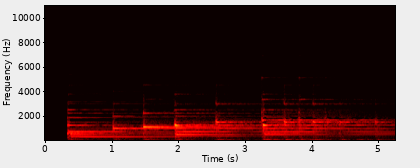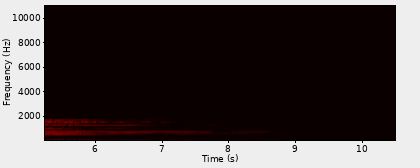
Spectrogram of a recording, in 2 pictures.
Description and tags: A small classical opening phrase.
